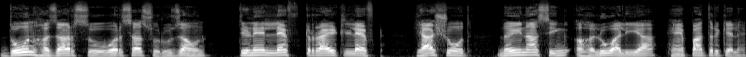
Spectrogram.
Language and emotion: Goan Konkani, neutral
